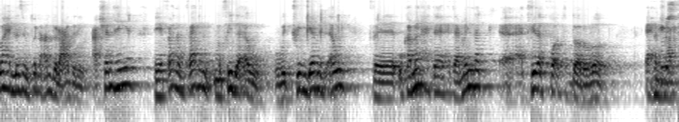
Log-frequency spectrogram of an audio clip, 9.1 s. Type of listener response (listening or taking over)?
taking over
